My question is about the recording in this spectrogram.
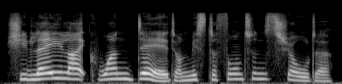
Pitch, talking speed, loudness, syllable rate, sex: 220 Hz, 155 wpm, -17 LUFS, 3.7 syllables/s, female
